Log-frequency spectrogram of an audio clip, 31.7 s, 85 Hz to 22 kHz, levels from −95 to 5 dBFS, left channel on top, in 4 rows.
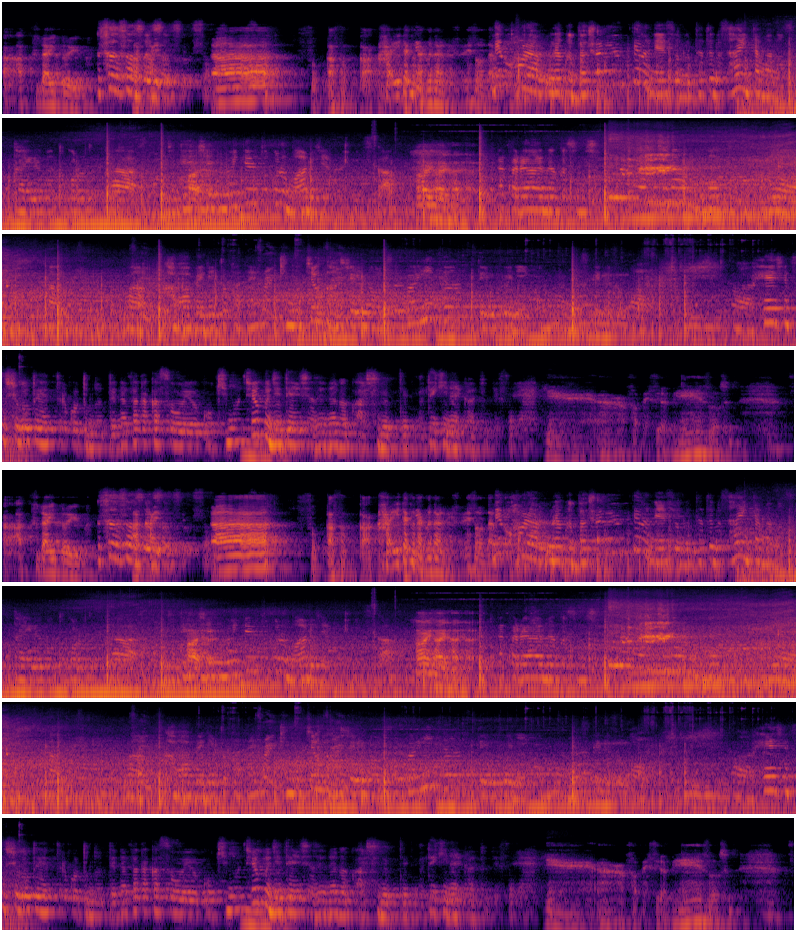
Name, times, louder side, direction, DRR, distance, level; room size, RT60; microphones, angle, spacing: voice 1, 0.0-0.9 1.3-1.6 2.1-2.7 3.1-5.2 9.8-10.1 12.1-12.8 16.8-17.0 19.0-19.4 21.7-22.2 22.7-23.2 26.2-26.5 29.3-31.6, right 1 dB, 70° right, 3 dB, 2.1 m, -37 dB
voice 2, 0.9-2.1 4.1-4.2 4.9-12.4 12.9-15.9 16.3-28.6 28.9-29.2, left 2 dB, 25° left, 3 dB, 2.0 m, -39 dB
sound 1, 5.1-22.8, left 3 dB, 45° left, 0.9 m, -43 dB
Car, 7.3-24.1, equal, 5° right, 0.9 m, -38 dB
19.5 x 11.0 x 4.5 m, 0.76 s
head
